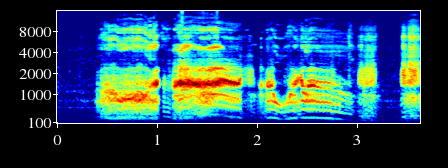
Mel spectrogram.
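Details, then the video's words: Pair of ravens at Kgalagadi Transfrontier Park in October 2021 making drawn-out, grating croaks that run almost together, a long rasping call followed by shorter gruff notes. "TWO RAVES MAKING NOISE"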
